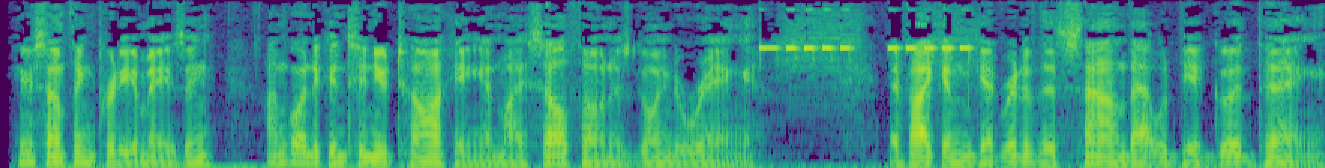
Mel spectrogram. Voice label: Cell Phone before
